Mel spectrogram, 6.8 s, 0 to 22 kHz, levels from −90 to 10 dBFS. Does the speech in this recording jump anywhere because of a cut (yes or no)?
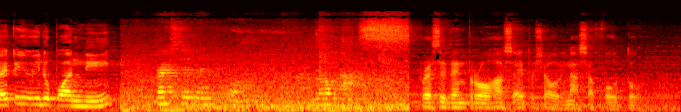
no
